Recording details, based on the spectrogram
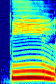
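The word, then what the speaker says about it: peel: P को प, पील। अब इनको मिल, पिल, सिल इस तरीके से नहीं पढ़ेंगे, लंबा उच्चारण होगा EA का।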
